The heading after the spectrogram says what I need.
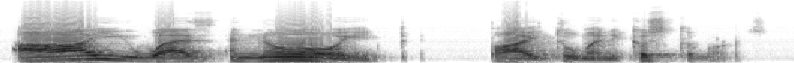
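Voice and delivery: very slow on I was annoyed; slow model answer. Shown as a demonstration. Teacher modelling the passive answer slowly. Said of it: "which is I".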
